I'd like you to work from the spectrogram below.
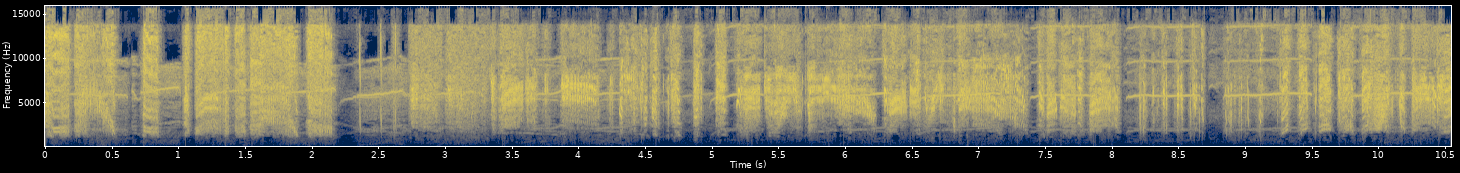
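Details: Lure recording for attracting swiftlets to a bird house, blending young and adult swiftlet voices. A near-continuous wash of high, buzzy chattering and twittering, with faint sustained whistles and brief gaps.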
